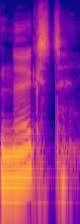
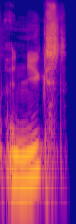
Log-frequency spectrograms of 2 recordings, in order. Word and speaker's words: Nuxt: Donc Nuxt, certains prononcent Nuxt, il me semble avoir entendu euh, Sébastien Chopin euh, dire euh, Nux. Voilà. nous, après, on a l'habitude de dire Nux, donc après, bon, on, c'est d'usage, on va dire.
